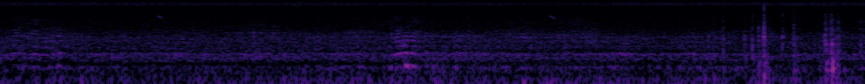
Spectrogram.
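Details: Farmed honey bees at a hive kept in boxes, a steady droning hum with faint tonal bands low in pitch over dense broadband buzz, a soft knock near three seconds and scattered clicks toward the end.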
